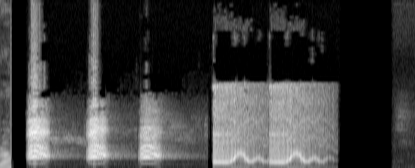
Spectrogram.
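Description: Three crow caws, short and harsh and about half a second apart, then a warbling tone that rises and falls twice over hiss and cuts off suddenly.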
